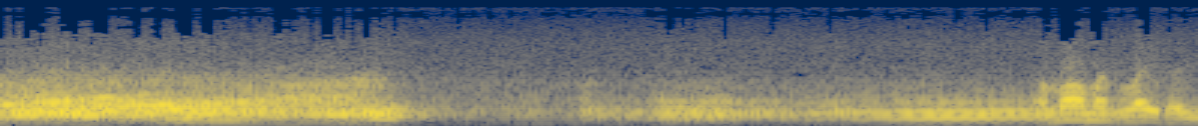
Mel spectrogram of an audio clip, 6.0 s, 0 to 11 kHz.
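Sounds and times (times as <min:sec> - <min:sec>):
car engine revving as the car pulls away: 0:00.0 - 0:05.9
speech: 0:05.3 - 0:05.9.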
